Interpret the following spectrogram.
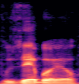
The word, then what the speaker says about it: whoever: 야, whoever 발음 주의해야 됩니다. whosoever가 아니고 whoever예요. whoever.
